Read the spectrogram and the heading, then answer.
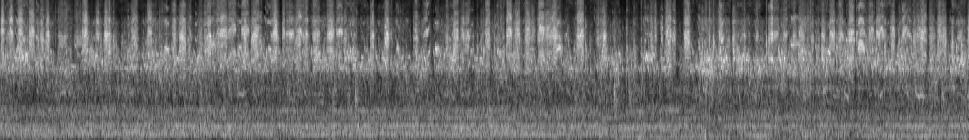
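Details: Long stretch of budgerigar flock chatter: many birds chirping, twittering and squeaking at once in an unbroken, even-volume stream of high, bright notes.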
